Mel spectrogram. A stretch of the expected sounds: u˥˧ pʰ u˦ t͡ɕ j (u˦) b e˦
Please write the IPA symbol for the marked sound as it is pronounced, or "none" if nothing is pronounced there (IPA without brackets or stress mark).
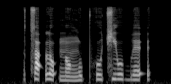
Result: u˥˧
